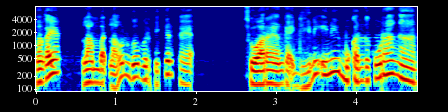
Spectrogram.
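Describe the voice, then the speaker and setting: Shrill yet with a dark, mellow tone, the voice moves at a fairly quick pace through very wide pitch swings, in a dry, close sound with no echo. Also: man. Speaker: radio announcer. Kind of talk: casual podcast chat. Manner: playful, comedic.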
